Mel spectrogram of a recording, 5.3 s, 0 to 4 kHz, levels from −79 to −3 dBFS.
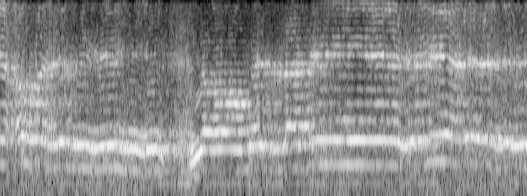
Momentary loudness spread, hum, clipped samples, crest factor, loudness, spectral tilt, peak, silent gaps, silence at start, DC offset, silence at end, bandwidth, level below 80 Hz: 2 LU; none; under 0.1%; 10 dB; -12 LUFS; -8.5 dB/octave; -2 dBFS; none; 0 s; under 0.1%; 0 s; 4 kHz; -42 dBFS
